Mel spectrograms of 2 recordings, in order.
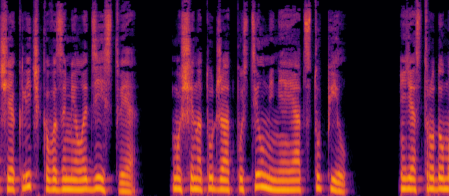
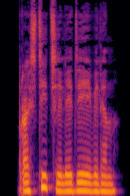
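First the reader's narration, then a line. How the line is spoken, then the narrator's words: Hoarse werewolf voice. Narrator (Russian): хрипло произнес оборотень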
